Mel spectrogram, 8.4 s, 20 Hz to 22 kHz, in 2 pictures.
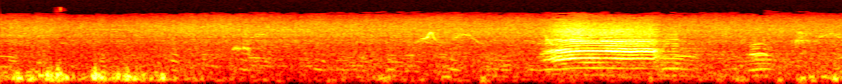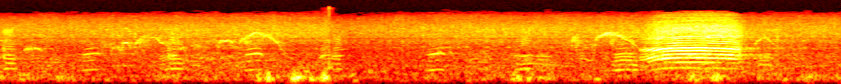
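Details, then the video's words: Torresian crow on 8 December 2023: two harsh, nasal, drawn-out caws about five seconds apart, over a murmur of softer background bird chatter. "Torresian Crow"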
